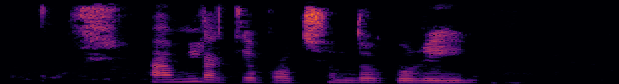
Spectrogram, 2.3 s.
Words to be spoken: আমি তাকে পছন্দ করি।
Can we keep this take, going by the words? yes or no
yes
